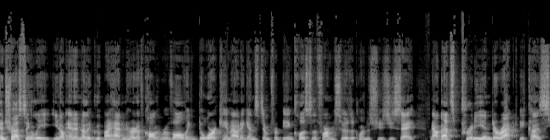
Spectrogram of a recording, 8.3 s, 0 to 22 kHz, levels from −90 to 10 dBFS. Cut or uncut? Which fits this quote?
cut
